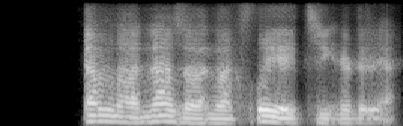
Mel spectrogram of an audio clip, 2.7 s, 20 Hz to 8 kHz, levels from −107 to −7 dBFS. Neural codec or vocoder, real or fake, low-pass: codec, 16 kHz, 0.5 kbps, FreqCodec, smaller model; fake; 7.2 kHz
